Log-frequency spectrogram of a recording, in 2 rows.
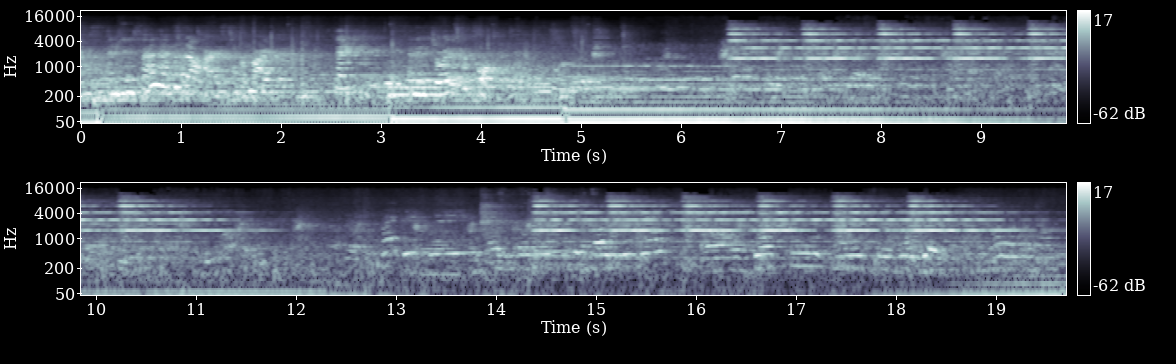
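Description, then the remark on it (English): Bright, ringing bells chime in rapid repeated strikes in two bursts, loud, over a busy murmur of crowd voices and movement at the reopening of the Esplanade performance space in Singapore for SIFA 2022. “You've been hearing the reopening of a performance space in Singapore for SIFA 2022.”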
